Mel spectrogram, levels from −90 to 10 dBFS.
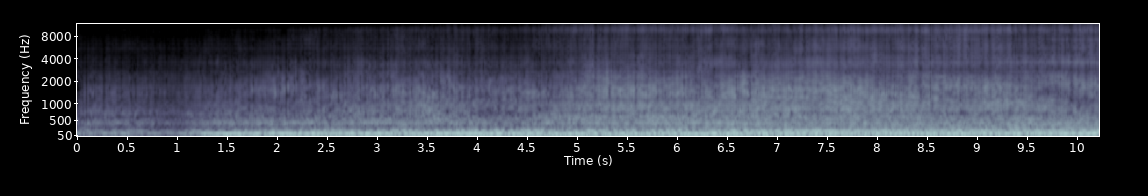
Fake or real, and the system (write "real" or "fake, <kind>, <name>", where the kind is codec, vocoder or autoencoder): fake, vocoder, BigVGAN v2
